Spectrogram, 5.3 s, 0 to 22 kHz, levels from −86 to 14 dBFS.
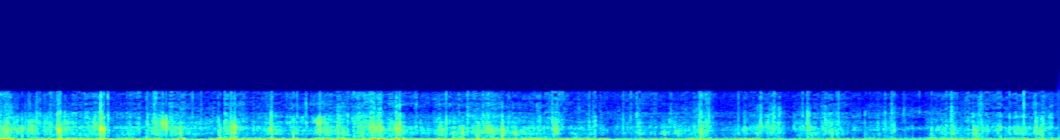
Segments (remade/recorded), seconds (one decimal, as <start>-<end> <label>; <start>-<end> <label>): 0.0-5.3 remade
